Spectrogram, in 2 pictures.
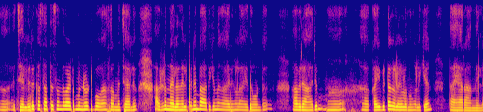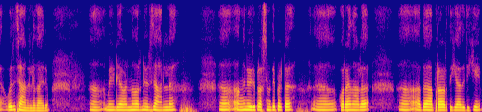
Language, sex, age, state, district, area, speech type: Malayalam, female, 45-60, Kerala, Idukki, rural, spontaneous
